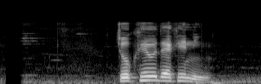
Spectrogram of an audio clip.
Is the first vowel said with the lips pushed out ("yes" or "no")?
yes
